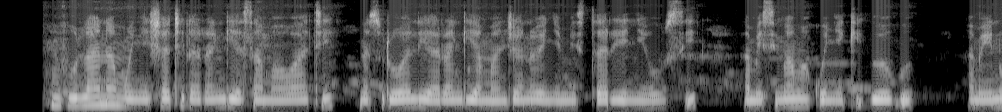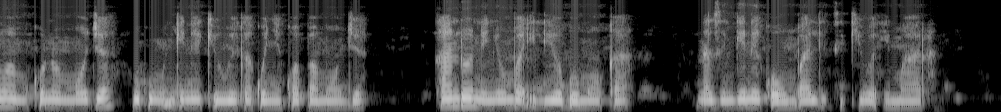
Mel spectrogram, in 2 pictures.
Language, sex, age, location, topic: Swahili, female, 18-24, Mombasa, health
